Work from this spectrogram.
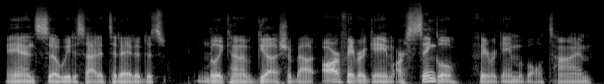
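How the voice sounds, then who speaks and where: A man's voice: rumbling low, fairly quick, a bit bright, no echo, clean studio sound. A man co-hosting a podcast, chatting casually and in a friendly way with his co-host. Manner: friendly, chatty, many fillers.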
